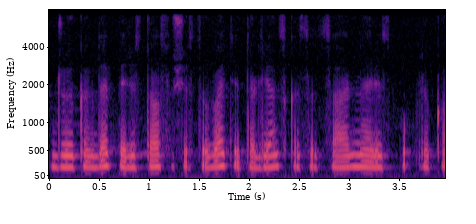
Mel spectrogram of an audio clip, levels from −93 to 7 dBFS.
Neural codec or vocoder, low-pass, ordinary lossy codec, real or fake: none; 7.2 kHz; MP3, 64 kbps; real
